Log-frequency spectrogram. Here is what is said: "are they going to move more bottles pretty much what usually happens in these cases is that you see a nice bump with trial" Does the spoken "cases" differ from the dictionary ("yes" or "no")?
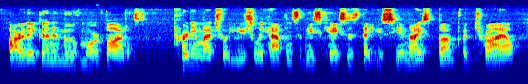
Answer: yes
